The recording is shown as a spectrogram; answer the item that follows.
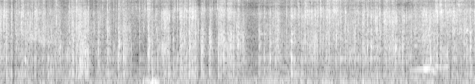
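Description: Steady crunching and rustling from walking on a gravel path with a handheld phone, dense with small crackles.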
